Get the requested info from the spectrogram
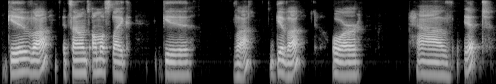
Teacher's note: We link the V to the next word.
